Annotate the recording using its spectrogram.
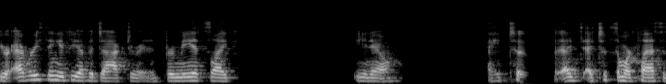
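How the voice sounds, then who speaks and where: A woman with a Chicago accent talks at a fairly quick pace in a fairly low pitch with ordinary pitch variation, taking long, frequent pauses against a quiet background. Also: big swings in loudness. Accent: Chicago-area American. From US Midwest, Chicago area. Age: 60s. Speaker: teacher living abroad. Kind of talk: casual conversation. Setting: video call. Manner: halting.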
